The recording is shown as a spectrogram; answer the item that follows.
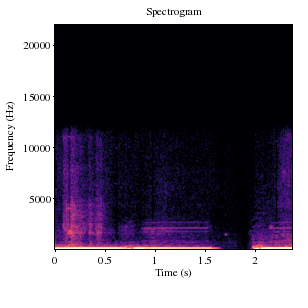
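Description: A woman's voice holding a long, steady, closed-mouth "mmm" hum while thinking what to say, with a short break partway through; it stops just before the end.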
